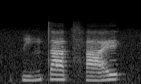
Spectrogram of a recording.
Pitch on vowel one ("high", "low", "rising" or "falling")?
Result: rising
